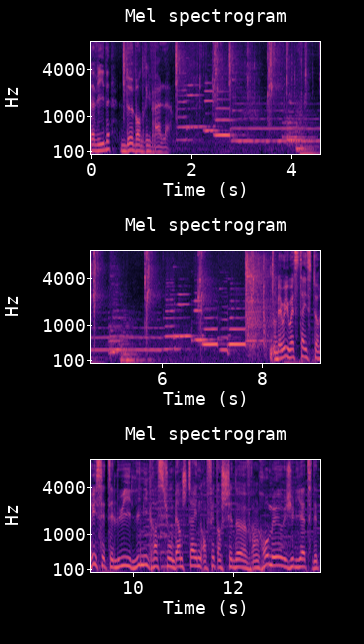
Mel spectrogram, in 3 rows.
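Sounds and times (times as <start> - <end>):
speech: 0.0 - 1.7, 8.2 - 13.7
finger snapping: 1.6 - 8.0.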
